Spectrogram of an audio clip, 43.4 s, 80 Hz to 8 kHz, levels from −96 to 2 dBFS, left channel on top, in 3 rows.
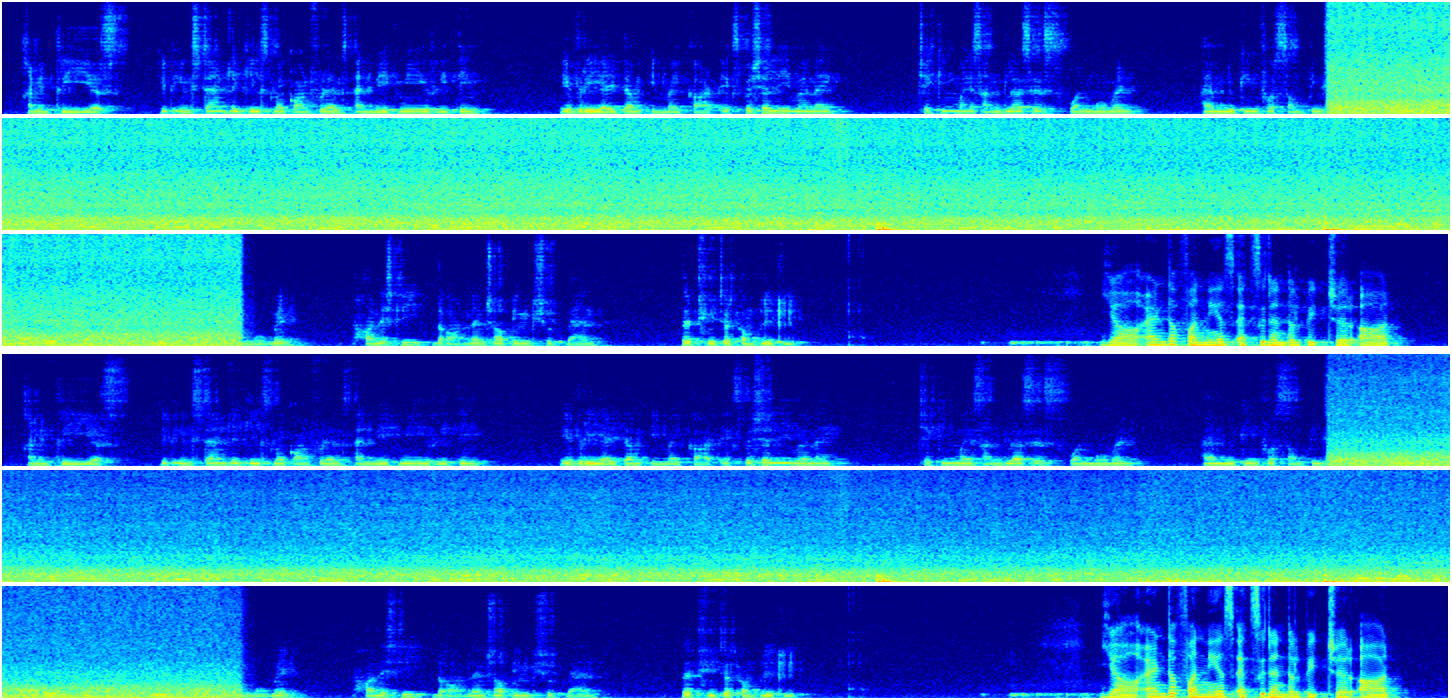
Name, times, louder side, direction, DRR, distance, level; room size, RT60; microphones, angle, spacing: voice 1, 0.2-1.2 1.6-4.8 5.6-8.3 9.2-11.3 12.0-14.5 14.9-15.6 16.1-16.7 17.1-18.0 18.7-19.9 20.2-20.8 21.4-23.5 24.0-26.3 27.1-27.4 27.9-31.9 32.5-34.9 35.8-36.9, equal, 85° left, 1 dB, 3.4 m, -42 dB
sound 1, 13.2-31.4, left 3 dB, 50° left, 0.6 m, -32 dB
sound 2, 25.8-31.2, right 3 dB, 90° right, 0.7 m, -33 dB
voice 2, 39.0-42.8, right 1 dB, 45° right, 11 dB, 1.5 m, -33 dB
23.5 x 10.5 x 4.5 m, 0.42 s
head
